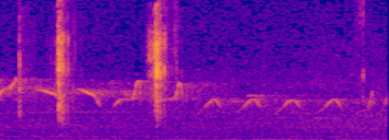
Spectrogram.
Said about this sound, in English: Crow came back. Named it Malenki. I know, a little on the nose, but I like the name.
